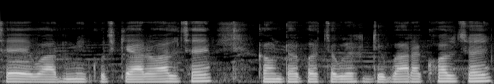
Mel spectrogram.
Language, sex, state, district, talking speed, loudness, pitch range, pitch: Maithili, male, Bihar, Samastipur, 170 wpm, -17 LUFS, 125-140 Hz, 125 Hz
